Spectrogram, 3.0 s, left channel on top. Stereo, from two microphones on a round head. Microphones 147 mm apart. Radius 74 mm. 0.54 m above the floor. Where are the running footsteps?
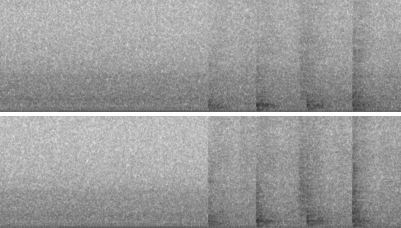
40° right (ahead or behind), 4.5 m; by 3.0 s 65° right (ahead or behind), 4.5 m.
